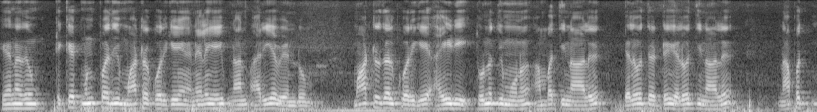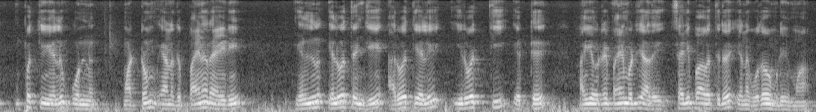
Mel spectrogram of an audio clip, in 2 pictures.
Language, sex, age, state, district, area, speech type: Tamil, male, 45-60, Tamil Nadu, Thanjavur, urban, read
